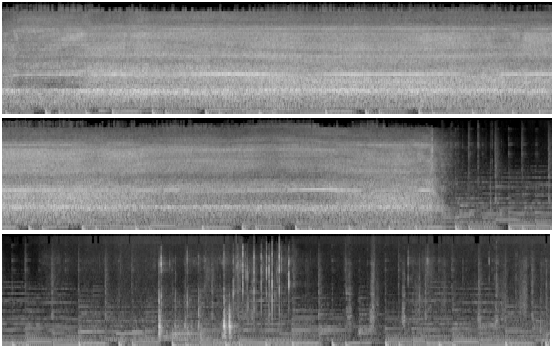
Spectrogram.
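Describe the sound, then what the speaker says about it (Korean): Hair dryer blowing on a Scandia moss cart craft, a steady loud whoosh for about fifteen seconds, then it switches off, leaving quiet handling and small clicks. "시간 전략을 위해서 드라이기로 말려줍니다"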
